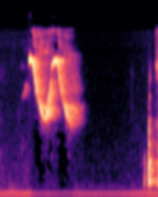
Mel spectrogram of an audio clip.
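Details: Talkative male African Grey parrot living in a Texas home gives a high, piercing whistle that sweeps down and back up, a brief quiet, then the start of a lower voice, over a constant electrical hum.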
